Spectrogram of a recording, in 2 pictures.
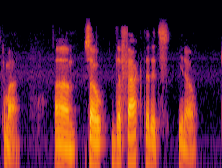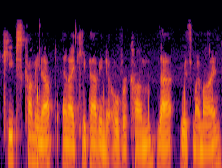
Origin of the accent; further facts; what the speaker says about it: Boulder, Colorado, United States; So I grew up in Boulder, Colorado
